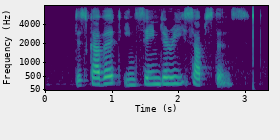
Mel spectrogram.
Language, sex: English, female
